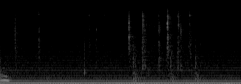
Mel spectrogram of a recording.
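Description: Computer keyboard keys clicking as text is typed, a quick run of keystrokes about a second and a half in, over a steady electrical hum.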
